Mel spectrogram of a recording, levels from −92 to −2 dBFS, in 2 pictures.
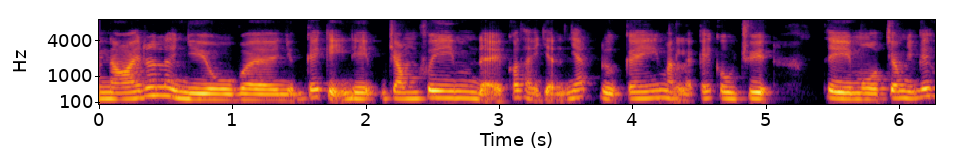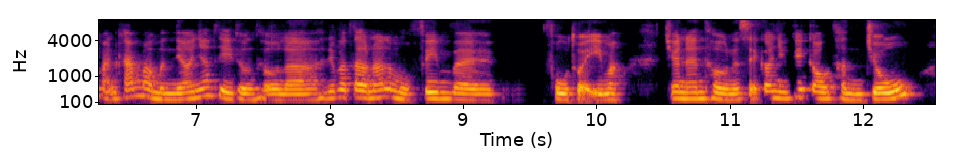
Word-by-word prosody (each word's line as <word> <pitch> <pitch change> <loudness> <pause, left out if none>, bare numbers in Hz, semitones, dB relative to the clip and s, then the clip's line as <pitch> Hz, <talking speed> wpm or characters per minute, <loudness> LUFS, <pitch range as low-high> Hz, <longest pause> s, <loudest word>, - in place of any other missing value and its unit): nói 185 +1 +1
rất 265 - +1
là 270 -3 +1
nhiều 165 -5 +5
về 155 -1 +2
những 155 +2 -4
cái 225 +5 +1
kỷ - - +1
niệm 180 0 +1
trong 185 -1 -1
phim 200 -2 +4
để - - 0
có 210 - -4
thể - - -6
dẫn - - -4
dắt 225 +3 -4
được 170 -6 -1
cái 190 +3 -2
mạch 215 -3 -3
lạc, - - -6
cái 195 +1 -5
câu 190 -3 0
chuyện. 185 0 +4 0.4
Thì 185 -3 +7
một 170 -1 0
trong 205 +2 +1
những 195 -1 -2
cái 240 +2 +2
khoảnh 185 - -7
khắc 230 +6 -4
mà 245 - -3
mình 170 -4 -1
nhớ 170 +2 -1
nhất 230 +7 -3
thì 180 - +1
thường 165 -2 -1
thường 160 - 0
là 155 0 -1
Harry 195 +2 -6
Potter 220 -1 0
đó 210 - -2
là 235 - -2
một 170 -6 -2
phim 185 0 +2
về 160 -3 -1 0.5
phù 165 -1 +3
thủy 160 - +1
mà, 165 +1 0 0.4
cho 190 - -3
nên 185 0 0
thường 175 -4 +1
nó 160 - 0
sẽ 165 - -3
có 205 - 0
những 195 -2 -2
cái 235 +1 -5
câu 190 -2 0
thần 165 -3 -2
chú, 180 - +3
185 Hz, 280 wpm, -22 LUFS, 165-205 Hz, 0.5 s, Thì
